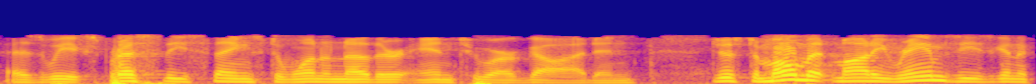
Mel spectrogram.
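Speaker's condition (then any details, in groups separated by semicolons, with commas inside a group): No condition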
